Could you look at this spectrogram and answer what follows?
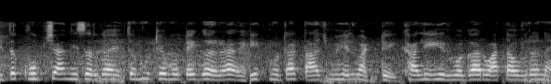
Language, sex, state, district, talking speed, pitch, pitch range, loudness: Marathi, male, Maharashtra, Dhule, 185 wpm, 230 Hz, 215-240 Hz, -16 LUFS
